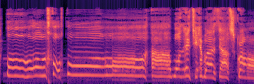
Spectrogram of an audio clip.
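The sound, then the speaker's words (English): A human voice imitates a mitflit creature wailing and keening: loud, sustained high cries with wavering, sliding pitch, broken by a few short gaps and catches. “he rears his head back and begins to wail and cry and begins keening”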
